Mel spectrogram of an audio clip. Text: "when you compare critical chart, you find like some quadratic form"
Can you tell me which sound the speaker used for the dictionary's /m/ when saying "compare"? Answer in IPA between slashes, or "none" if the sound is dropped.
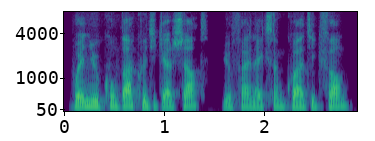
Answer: none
